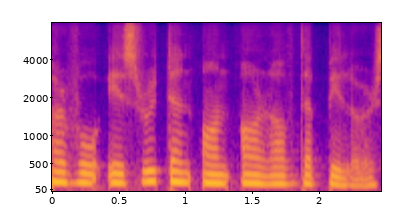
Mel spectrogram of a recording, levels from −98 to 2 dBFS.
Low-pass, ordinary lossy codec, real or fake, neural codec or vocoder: none; none; fake; codec, 16 kHz, 0.2 kbps, FocalCodec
